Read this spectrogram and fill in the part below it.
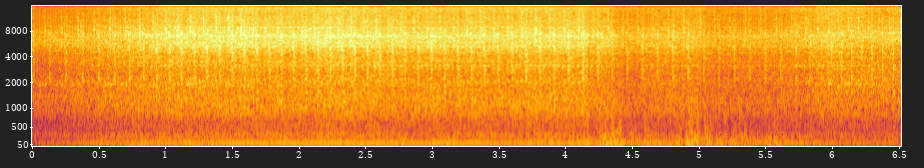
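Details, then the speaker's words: Gasoline engine: heavy hollow knock about three and a half times a second, strong and low down over the running engine; a broken piston skirt slapping the cylinder bore. "este caso se presentó como logramos escuchar ese golpeteo fuerte solamente se escuch"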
